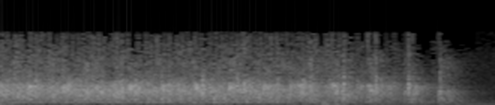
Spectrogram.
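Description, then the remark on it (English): A church audience claps steadily for visitors at a morning service in a dense, sustained round of applause that holds for several seconds, then tapers off with a few final claps before fading out. “Let's give all of our visitors a nice hand this morning.”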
